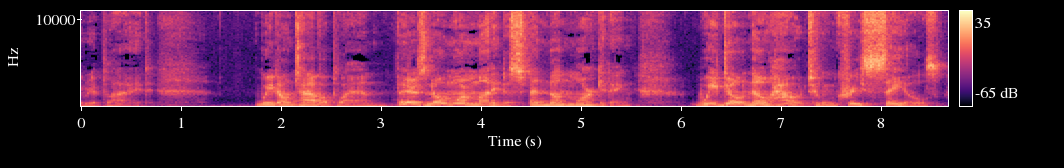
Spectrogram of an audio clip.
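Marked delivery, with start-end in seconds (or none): 1.7-8.6 loud, projected, mildly exasperated uncle; emphatic actor uncle; frustrated Uncle Riley. Acted. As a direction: admit it with firm stage emphasis. Uncle admits no plan.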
